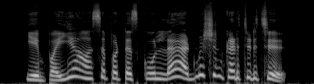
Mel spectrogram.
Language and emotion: Tamil, happy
